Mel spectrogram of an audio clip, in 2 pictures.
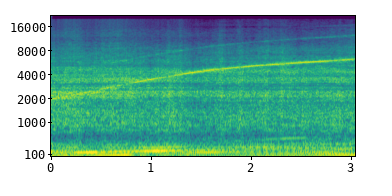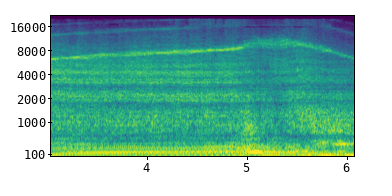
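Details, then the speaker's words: Ford 6.7L Powerstroke diesel with newly installed KC/PSC 64mm Stage 2 turbo and AMDP tune, quick free rev: deep diesel revs with a turbo whistle climbing in pitch with boost then falling off; healthy, clean-spooling turbo. "A little quick rev now. Clean tuning too. AMDP tunes are really clean."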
